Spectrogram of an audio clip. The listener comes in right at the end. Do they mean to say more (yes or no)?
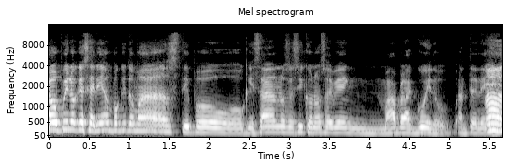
yes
